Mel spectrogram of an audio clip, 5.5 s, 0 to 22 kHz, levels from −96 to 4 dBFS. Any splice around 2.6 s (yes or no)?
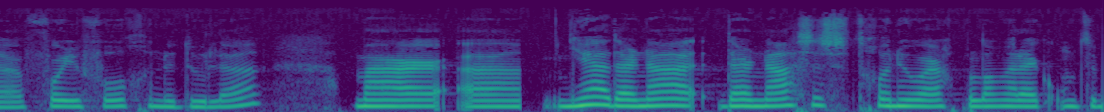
yes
